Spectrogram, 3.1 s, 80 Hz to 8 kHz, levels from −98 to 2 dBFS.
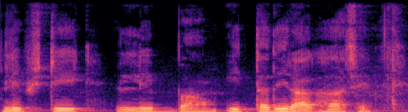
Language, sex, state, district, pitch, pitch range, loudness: Bengali, male, Tripura, West Tripura, 130 Hz, 125-155 Hz, -18 LUFS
